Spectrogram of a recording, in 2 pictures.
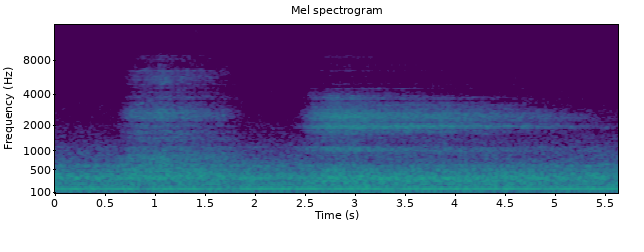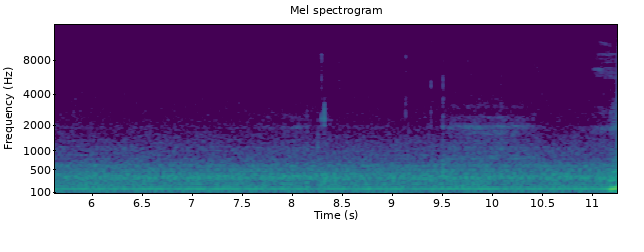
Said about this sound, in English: I take a few breaths.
